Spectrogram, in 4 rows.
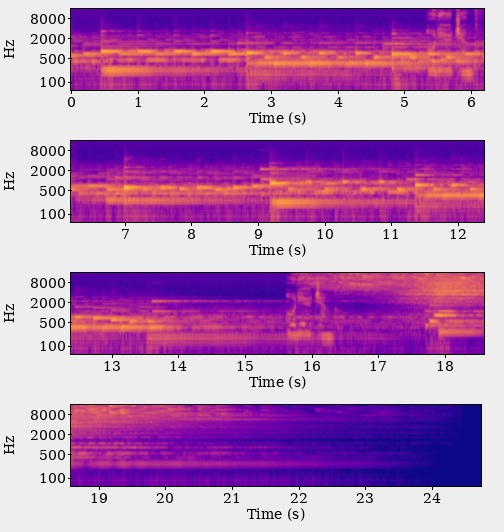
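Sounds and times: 
positive emotional piano: 0.0s - 23.1s
orchestra: 16.1s - 22.0s.

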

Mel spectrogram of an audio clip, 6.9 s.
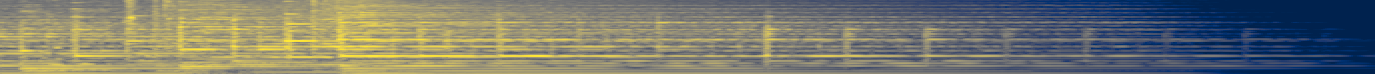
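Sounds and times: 
upbeat corporate ident: 0.1s - 4.6s.

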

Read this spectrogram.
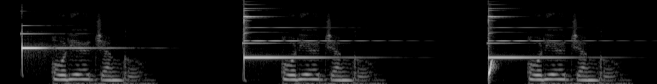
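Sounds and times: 
ding: 0.2s - 0.9s, 2.4s - 6.5s.

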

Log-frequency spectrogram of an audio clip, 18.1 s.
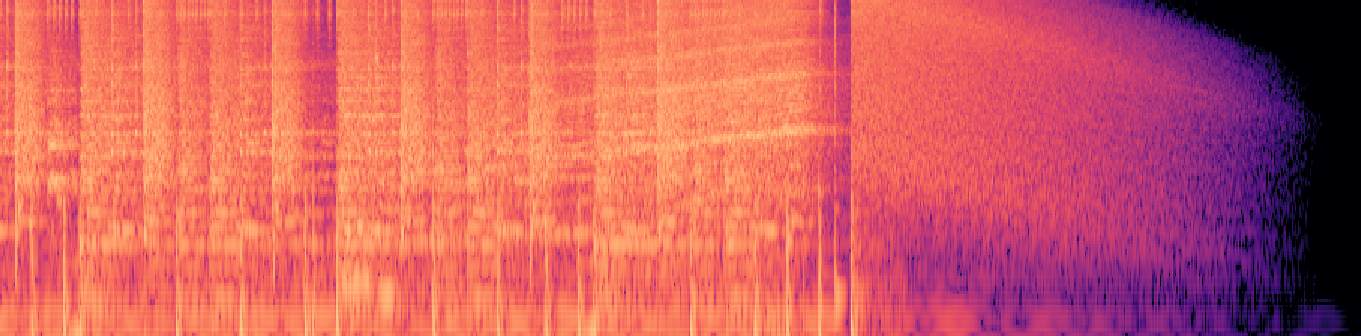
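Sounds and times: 
trap beat: 0.0s - 11.8s.

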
